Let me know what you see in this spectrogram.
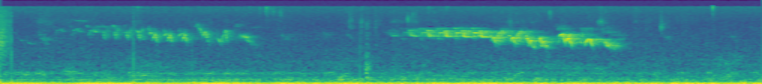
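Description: Faint songbird singing two quick trilled phrases, the second dropping in steps toward its end, over a low steady hum.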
